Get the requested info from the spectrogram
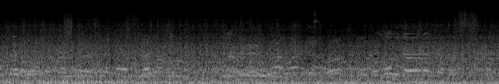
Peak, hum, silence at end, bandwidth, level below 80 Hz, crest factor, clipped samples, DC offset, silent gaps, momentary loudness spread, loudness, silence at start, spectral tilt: -16 dBFS; none; 0 s; 16 kHz; -36 dBFS; 14 dB; under 0.1%; under 0.1%; none; 3 LU; -32 LUFS; 0 s; -6 dB/octave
